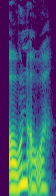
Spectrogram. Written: ovenover

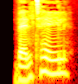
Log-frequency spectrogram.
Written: valgtale

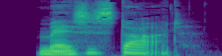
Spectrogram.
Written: massestart

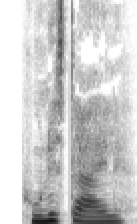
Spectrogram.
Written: hundestejle

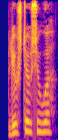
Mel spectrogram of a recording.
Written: løvstøvsuger

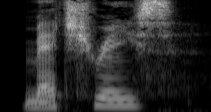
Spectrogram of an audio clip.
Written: matchrace

